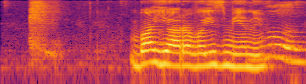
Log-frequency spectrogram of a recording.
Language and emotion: Russian, neutral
